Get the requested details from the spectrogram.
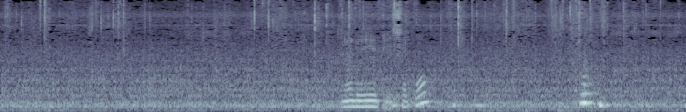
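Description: Plastic strips rustle and crinkle softly.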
